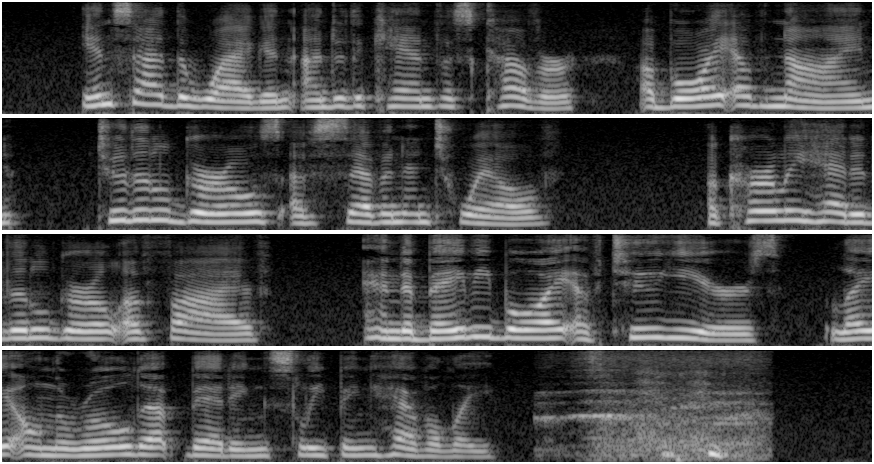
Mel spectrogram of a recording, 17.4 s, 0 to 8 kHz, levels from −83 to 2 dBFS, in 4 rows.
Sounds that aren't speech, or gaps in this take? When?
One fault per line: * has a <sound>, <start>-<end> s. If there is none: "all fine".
* has a laugh, 15.7-16.9 s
